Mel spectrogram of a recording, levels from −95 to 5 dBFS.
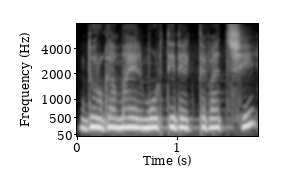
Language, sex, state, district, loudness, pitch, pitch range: Bengali, female, Tripura, Dhalai, -11 LUFS, 240 Hz, 235-245 Hz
